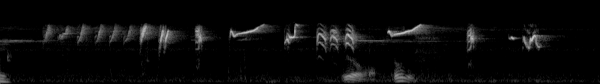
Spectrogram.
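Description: Cucak ranting birds chirping: a quick run of about ten sharp chirps early on, then varied louder notes, including short trills and two rising whistles.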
